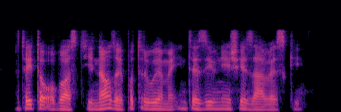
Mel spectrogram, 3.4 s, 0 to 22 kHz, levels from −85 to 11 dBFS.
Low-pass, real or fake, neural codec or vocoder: 7.2 kHz; fake; codec, 16 kHz in and 24 kHz out, 1 kbps, XY-Tokenizer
